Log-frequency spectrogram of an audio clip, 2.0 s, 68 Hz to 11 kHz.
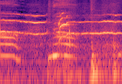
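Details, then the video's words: A 3-week-old female Chihuahua puppy, woken from a nap by a distant ambulance siren, lies upside down giving a thin, high, wavering howl that rises and bends against the steady siren tone. "Chihuahua puppy howling at 3 weeks"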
